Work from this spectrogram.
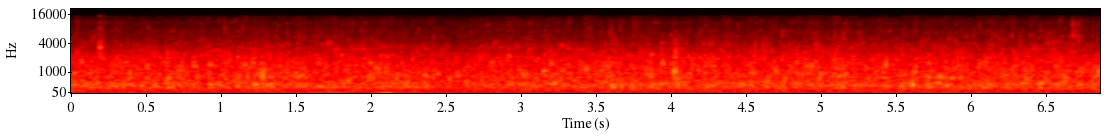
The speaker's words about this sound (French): Vous êtes guidé par le son de ce filet d'eau qui est devenu ici un ruisseau.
